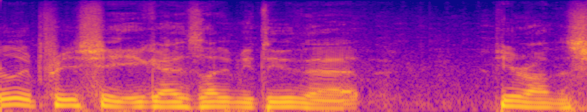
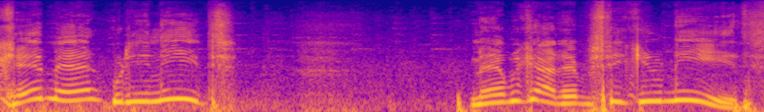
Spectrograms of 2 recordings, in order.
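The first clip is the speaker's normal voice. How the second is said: high, laid-back dude voice; capture card voice; 9 semitones higher than usual. Pretend. The streamer voices his capture card, high laid-back dude. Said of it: "that's how my capture card talks".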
